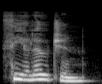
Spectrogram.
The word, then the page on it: theologian: British English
